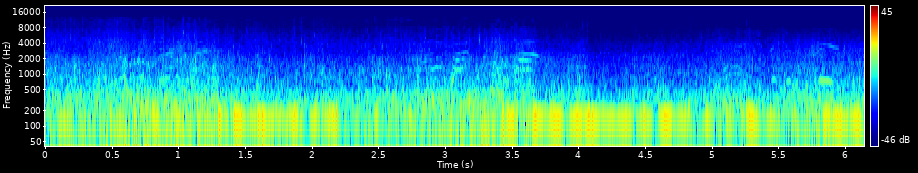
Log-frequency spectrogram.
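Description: Personal watercraft (WaveRunner) engine running at low speed, a steady hum that dips briefly a little over two seconds in and then picks up again, with water splashing and wind on the microphone.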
